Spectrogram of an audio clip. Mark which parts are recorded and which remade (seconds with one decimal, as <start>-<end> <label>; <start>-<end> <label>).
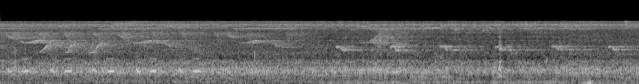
0.0-3.2 recorded; 3.2-5.7 remade; 5.7-6.4 recorded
